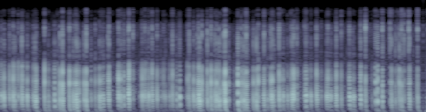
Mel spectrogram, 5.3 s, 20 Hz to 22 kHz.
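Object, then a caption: Hard plastic phone case. Long green nails tap quickly on a sparkly hard plastic glitter phone case with a rose-gold rim and a hollow shell. About 22 dry, hollow clicks follow one another in a rapid, uneven patter, with a midrange body and almost no ring after each tap.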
